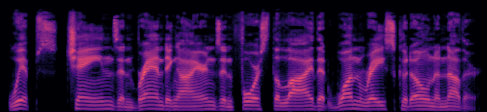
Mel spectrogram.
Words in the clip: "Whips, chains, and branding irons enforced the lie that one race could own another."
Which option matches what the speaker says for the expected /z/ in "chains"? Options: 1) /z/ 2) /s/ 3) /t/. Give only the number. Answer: 1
